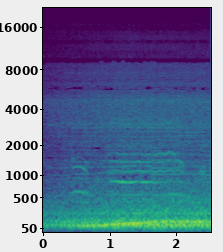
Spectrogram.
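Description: Steady low rumble of passing car traffic, loud and continuous, with a few faint higher tones drifting over it, outdoors.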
